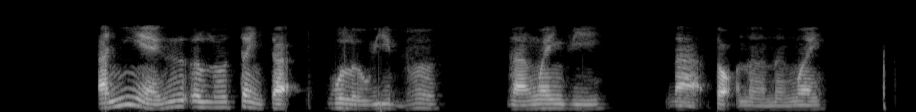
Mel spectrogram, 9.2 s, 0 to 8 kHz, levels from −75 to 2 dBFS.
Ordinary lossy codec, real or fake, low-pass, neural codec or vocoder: AAC, 16 kbps; real; 7.2 kHz; none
